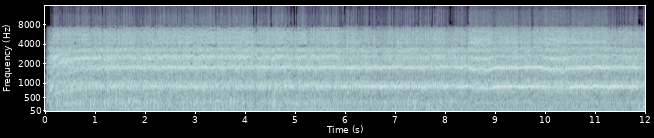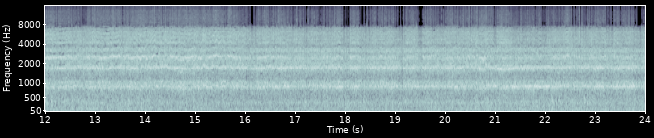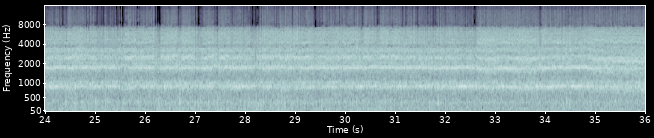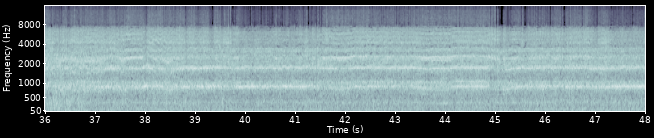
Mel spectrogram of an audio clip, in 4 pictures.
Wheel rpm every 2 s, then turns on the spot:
180, 240, 230, 230, 230, 230, 230, 230, 230, 230, 230, 230, 240, 230, 230, 240, 220, 220, 210, 230, 230, 220, 220, 230.
none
